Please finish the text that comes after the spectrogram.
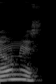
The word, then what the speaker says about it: honest: indeterminado y decimos an honest person, an honest person, una persona honesta. ¿De acuerdo? Tenemos que cuando empiece la palabra por la consonante H muda, el artículo va a tomar la N.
